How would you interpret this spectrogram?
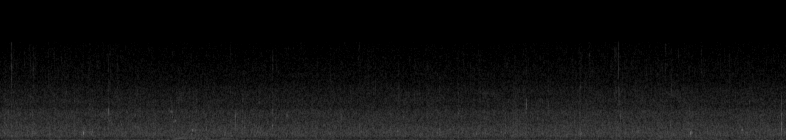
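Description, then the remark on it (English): A waterfall pours steadily into a pool, a constant hiss of splashing water with fine droplet patter and a low rumbling undertone, unchanging throughout, with no voices. “A light breeze prevails from the velocity of the waterfall striking the surface of the pool.”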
